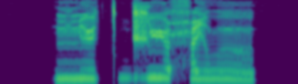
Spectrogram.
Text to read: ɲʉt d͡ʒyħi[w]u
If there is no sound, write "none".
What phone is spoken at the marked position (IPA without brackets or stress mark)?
w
